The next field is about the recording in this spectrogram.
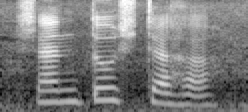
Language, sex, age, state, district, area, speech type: Sanskrit, female, 18-30, West Bengal, Jalpaiguri, urban, read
